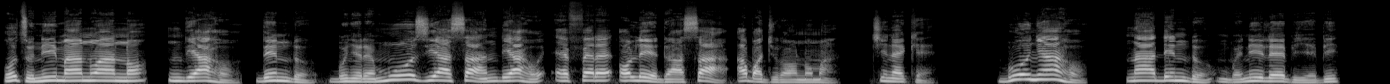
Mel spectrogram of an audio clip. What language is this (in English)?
Igbo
